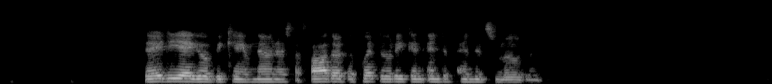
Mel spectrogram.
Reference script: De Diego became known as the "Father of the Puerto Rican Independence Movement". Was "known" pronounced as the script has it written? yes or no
yes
